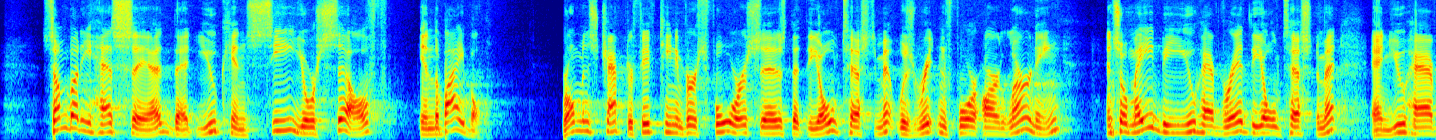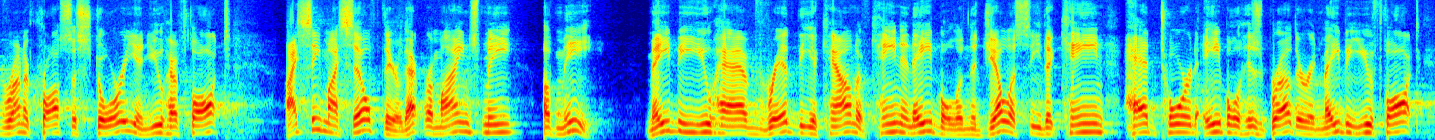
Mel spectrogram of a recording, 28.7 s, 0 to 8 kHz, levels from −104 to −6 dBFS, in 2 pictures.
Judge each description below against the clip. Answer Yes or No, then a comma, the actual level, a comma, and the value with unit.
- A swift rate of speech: No, average, 165 wpm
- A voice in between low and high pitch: Yes, medium, 170 Hz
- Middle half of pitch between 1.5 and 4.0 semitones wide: No, average, 4.5 semitones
